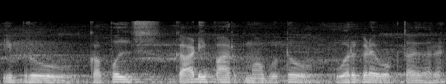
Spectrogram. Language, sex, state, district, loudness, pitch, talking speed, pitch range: Kannada, male, Karnataka, Mysore, -16 LUFS, 100 Hz, 105 wpm, 95-110 Hz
